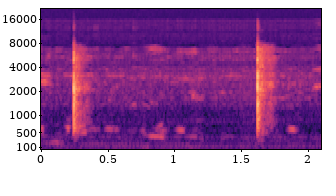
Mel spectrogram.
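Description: Two sharp clicks about a second and a half apart, over faint distant voices.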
